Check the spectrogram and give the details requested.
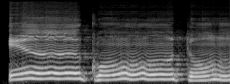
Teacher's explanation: दो नून साकिन है, दोनों पर इख्फ़ा होगा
